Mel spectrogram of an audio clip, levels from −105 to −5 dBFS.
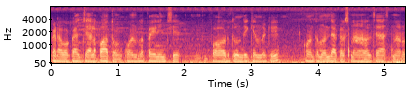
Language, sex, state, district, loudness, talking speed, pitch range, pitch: Telugu, male, Andhra Pradesh, Manyam, -17 LUFS, 125 wpm, 110-120 Hz, 115 Hz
